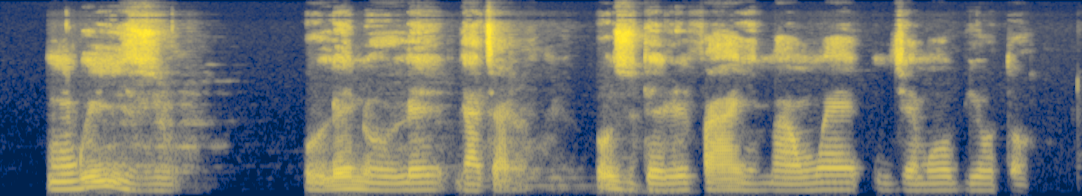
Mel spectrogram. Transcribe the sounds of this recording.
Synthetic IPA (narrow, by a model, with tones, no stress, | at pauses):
ŋ͡m̩˨ɡ͡bi˦˨zu˨ | o˨lḛ˦no˨le˦ɡa˨t͡ʃa̰˨ɾa̰˨ | o̰˦zu˨te˨ɾe˦fa̰˦a̰˦ɲɪ˨ma˨ŋʷe˦n̩˨d͡ʒe˨m˦o˦bi˦ʊ˦tɔ˦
